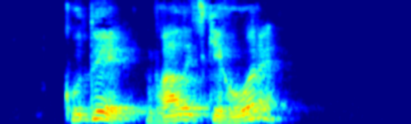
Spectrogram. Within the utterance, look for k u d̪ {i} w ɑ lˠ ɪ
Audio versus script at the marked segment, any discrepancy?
yes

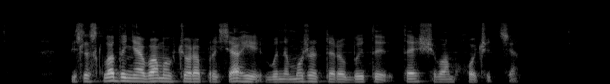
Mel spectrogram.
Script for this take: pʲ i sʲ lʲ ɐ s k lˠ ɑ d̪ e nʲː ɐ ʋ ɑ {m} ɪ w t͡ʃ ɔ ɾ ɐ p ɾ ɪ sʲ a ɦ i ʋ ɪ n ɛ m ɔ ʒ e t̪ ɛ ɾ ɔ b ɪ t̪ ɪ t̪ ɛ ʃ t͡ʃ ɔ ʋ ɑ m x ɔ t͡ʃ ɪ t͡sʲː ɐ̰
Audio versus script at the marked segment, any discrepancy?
no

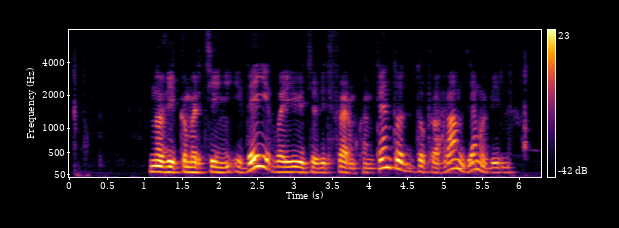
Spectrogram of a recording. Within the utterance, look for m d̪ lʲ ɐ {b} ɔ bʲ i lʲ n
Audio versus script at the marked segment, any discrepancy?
yes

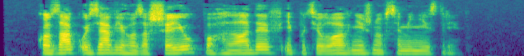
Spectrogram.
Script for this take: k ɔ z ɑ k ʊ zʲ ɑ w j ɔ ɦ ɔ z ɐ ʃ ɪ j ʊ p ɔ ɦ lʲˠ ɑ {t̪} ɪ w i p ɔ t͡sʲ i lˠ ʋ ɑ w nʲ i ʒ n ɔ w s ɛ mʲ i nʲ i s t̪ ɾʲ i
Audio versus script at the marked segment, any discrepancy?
yes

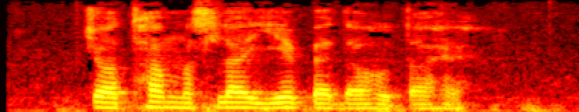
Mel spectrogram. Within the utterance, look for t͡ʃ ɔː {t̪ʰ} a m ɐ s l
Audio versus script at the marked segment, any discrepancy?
no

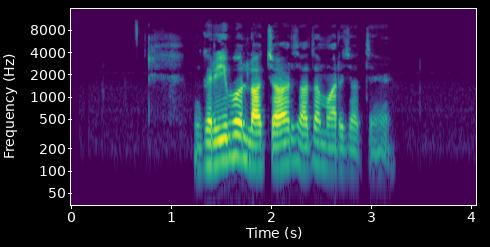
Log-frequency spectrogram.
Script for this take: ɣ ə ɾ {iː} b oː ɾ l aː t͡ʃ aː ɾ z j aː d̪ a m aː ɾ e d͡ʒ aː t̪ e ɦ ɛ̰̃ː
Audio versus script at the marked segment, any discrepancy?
no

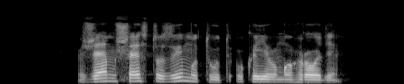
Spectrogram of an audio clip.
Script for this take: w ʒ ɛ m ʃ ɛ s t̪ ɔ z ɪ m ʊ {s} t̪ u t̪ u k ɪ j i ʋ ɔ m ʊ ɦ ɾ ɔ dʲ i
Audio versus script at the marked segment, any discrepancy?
yes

